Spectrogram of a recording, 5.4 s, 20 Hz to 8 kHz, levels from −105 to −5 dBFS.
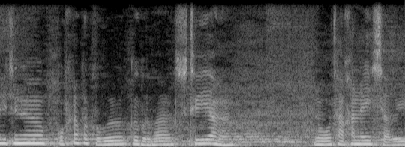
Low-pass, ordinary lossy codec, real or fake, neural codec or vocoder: none; none; real; none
